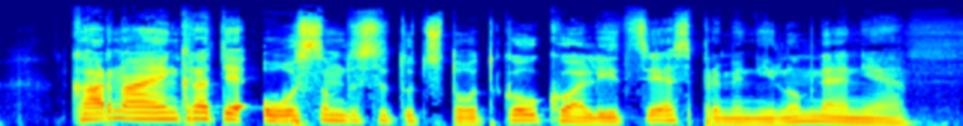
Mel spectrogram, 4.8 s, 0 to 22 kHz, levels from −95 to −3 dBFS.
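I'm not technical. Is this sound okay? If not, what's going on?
Yes, I listened to this speech recording and nothing stood out as a problem.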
